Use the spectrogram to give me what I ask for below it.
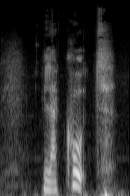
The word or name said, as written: cote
